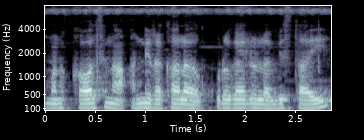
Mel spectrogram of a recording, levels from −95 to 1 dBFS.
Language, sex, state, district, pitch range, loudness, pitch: Telugu, male, Andhra Pradesh, Anantapur, 115-120 Hz, -18 LUFS, 120 Hz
